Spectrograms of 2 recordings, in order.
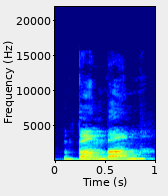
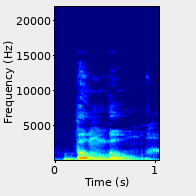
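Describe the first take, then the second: First: The vowel is short, as in 'bum'. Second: The vowel is long, as in 'boom'. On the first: The speaker calls it wrong. "you may be persuaded to say Bum Bum" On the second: The speaker calls it right. "it says it is pronounced Boom Boom"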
